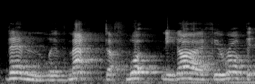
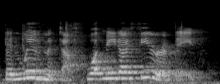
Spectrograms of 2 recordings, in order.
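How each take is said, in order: First: Stress falls on every first syllable. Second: Stress falls on every second syllable. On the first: The speaker calls it wrong. "if I tried to do the opposite" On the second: The speaker calls it right. "That's how the stress naturally falls in the line"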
